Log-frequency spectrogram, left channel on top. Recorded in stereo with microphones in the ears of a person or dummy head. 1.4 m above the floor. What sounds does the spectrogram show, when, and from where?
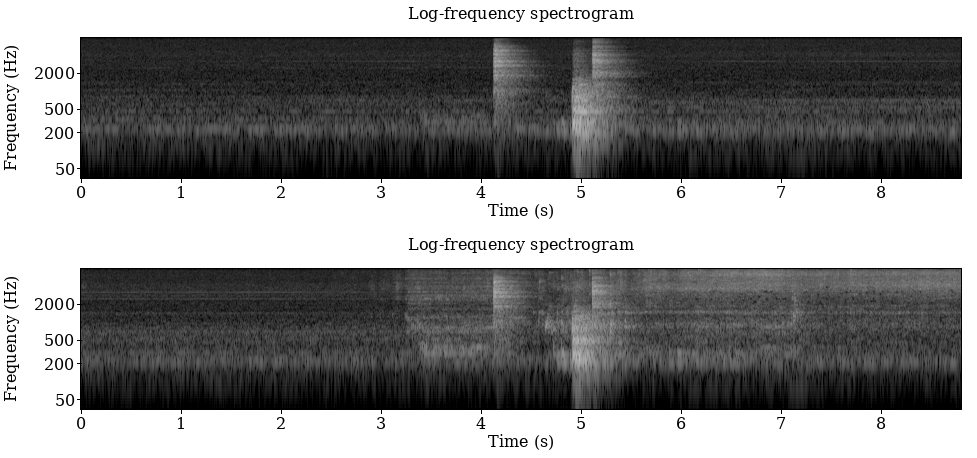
4.1 s tapping: 35° right (ahead or behind), 1.6 m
